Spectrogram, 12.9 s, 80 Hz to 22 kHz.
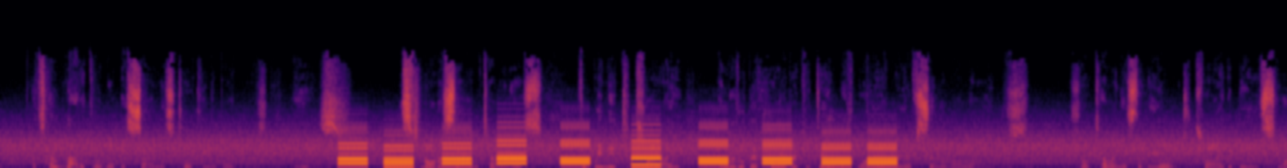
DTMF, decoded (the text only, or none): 5159030844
